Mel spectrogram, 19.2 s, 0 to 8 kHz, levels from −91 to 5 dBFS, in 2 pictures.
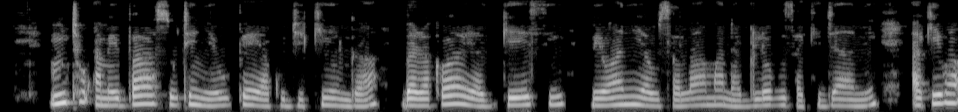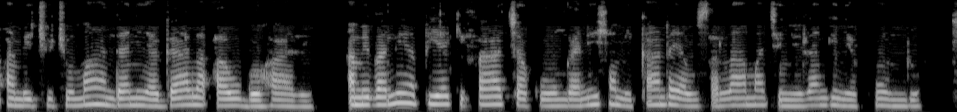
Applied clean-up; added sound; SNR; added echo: none; none; none; none.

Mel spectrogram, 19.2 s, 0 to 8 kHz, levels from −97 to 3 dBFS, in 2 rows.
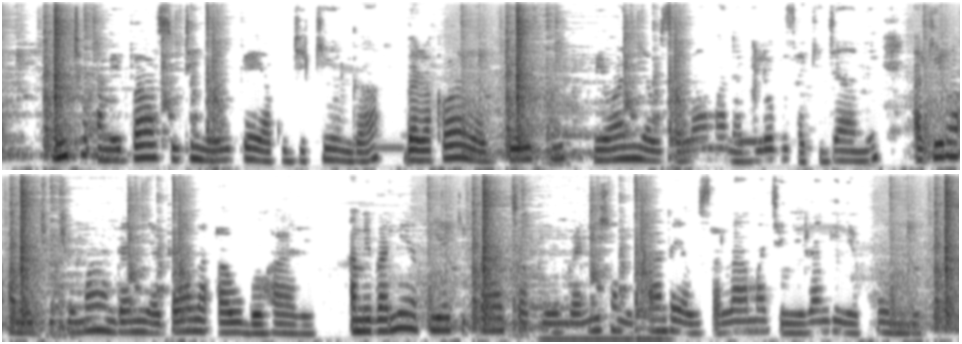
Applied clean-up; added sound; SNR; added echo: classical method Wiener filter.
